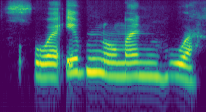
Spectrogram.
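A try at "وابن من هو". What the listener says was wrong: Wa-bnu. Alif is silent when there is a word before it. Wa-bnu. Wabnu alif is silent when there is a word before it.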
